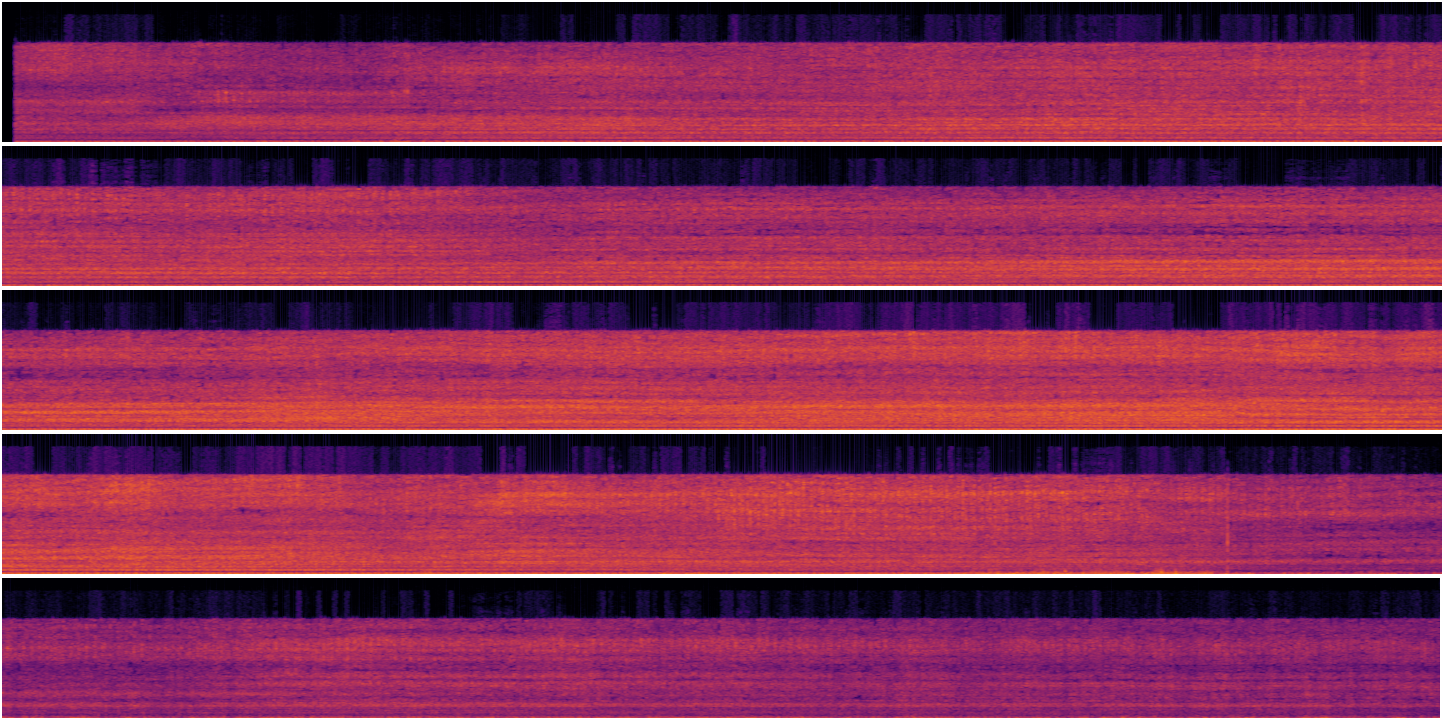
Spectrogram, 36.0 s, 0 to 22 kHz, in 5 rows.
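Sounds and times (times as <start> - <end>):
riding lawnmower engine running: 0.0 - 35.9.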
